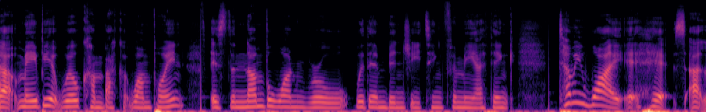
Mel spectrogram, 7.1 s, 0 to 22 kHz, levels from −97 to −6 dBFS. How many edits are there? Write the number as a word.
two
